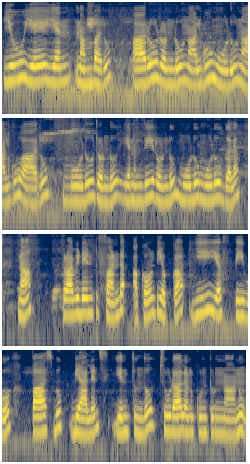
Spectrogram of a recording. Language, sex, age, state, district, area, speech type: Telugu, female, 18-30, Andhra Pradesh, Srikakulam, urban, read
